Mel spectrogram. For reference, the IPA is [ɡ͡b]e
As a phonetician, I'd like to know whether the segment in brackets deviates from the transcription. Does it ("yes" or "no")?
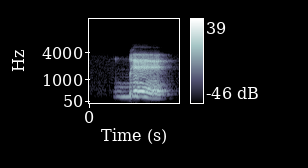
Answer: no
